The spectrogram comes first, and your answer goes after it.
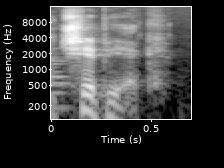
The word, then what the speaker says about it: Chipiak: Everybody, for those who have never met Eva, it's Chipiak, right? I'm pronouncing. And the first name usually people get wrong, so thank you. You got it right. So Eva. it's not Eva Chipiak. It's Eva Chipiak.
